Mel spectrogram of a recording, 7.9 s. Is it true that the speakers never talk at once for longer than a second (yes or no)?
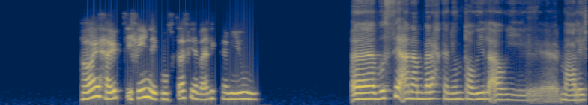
yes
